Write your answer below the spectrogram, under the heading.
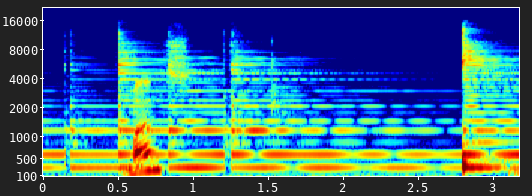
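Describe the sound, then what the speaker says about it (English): A santoor string tuned to the D note rings out after a few light hammer strikes, its steady pitched tone sustaining and slowly decaying, with a brief spoken interjection and a final struck accent near the end. "then it sounds like this, the D note."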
